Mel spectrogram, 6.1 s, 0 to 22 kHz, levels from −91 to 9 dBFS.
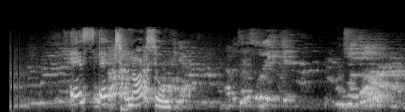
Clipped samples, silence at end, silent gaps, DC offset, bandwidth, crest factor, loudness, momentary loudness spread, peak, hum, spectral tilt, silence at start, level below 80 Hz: under 0.1%; 0 s; none; under 0.1%; 8.4 kHz; 14 dB; -15 LUFS; 18 LU; -2 dBFS; none; -3.5 dB/octave; 0.15 s; -60 dBFS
